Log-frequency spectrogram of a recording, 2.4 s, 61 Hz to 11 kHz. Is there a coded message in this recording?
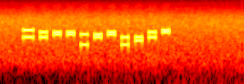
Yes: multi-frequency trunk signalling (R1, as on North American trunks) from 0.3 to 1.7 s, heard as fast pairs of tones, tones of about 70 ms. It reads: KP 900460239 ST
